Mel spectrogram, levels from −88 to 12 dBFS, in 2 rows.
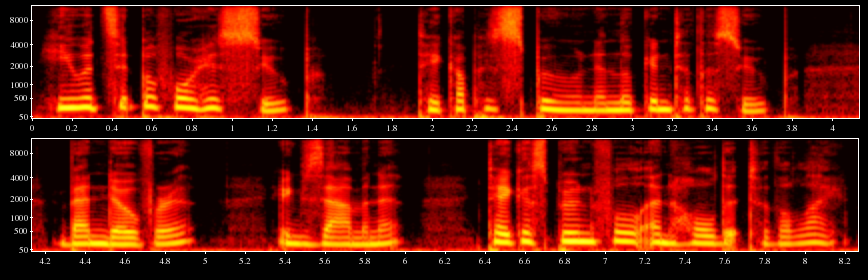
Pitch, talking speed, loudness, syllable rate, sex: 195 Hz, 210 wpm, -20 LUFS, 5.7 syllables/s, female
